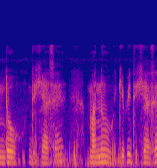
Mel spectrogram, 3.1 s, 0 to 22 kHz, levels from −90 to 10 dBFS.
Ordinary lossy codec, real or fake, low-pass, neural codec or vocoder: none; real; 7.2 kHz; none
